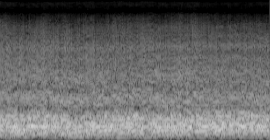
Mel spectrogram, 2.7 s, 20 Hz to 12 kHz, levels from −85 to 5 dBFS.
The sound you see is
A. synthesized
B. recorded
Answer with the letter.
A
